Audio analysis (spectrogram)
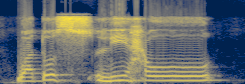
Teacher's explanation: تا کے بعد جو صاد ہے یہ صاد حروف مستعلیہ میں سے ہے، پر پڑھا جائے گا۔ وَتُصْلِحُوا، حا بریک ہے، اس کو کلیئر ساؤنڈ پڑھیں گے۔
